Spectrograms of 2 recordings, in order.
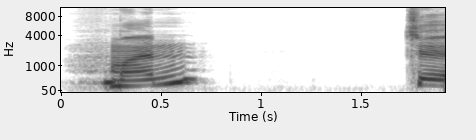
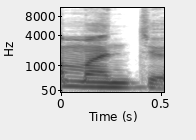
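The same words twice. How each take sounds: First: मंच as long rising "man", pause, "cha"; split syllables. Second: Said in the usual way. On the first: Shown as a demonstration. Teacher breaking down मंच for learners, split syllables. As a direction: stretch मंच into two separate syllables. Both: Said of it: "तो मिलके बन जाएगा".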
